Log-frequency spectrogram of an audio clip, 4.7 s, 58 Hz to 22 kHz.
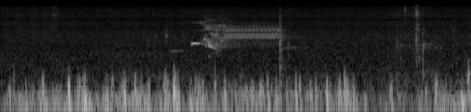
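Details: A Red-winged Blackbird, tentatively identified, sings near the water during a July 2017 sail-camping trip in the Florida Keys. A brief note leads into a buzzy, slurred trill of about a second, over lapping water and hollow thumps.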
